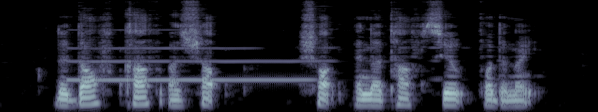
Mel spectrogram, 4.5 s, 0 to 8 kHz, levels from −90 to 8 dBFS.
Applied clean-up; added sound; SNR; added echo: classical method Wiener filter.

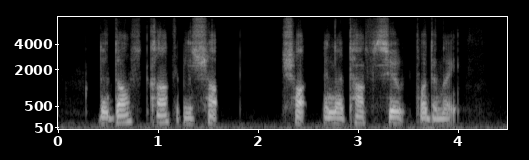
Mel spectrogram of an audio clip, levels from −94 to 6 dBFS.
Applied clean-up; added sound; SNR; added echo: neural diffusion model UNIVERSE++.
